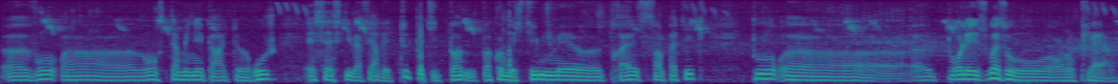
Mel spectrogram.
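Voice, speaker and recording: A man's voice: low voice, measured pace, mellow, slight background noise. A man giving a casual, hesitant walking tour of his own garden outdoors, with many fillers and restarts.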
